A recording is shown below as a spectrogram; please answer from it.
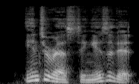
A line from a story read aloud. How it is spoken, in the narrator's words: Luna said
